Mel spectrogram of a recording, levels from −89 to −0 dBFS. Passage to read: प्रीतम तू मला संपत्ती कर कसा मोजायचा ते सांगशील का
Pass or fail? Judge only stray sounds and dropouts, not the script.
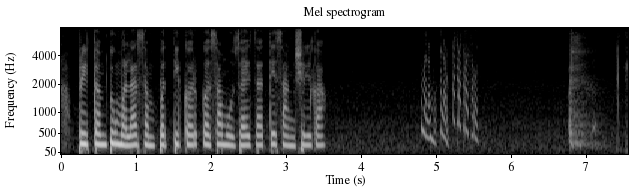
fail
